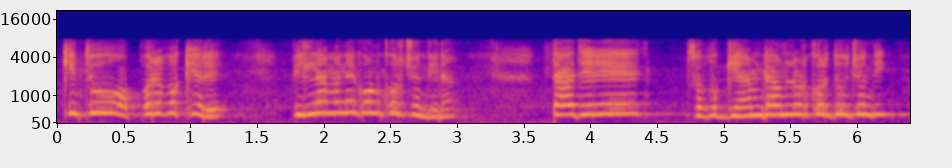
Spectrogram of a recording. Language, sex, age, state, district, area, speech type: Odia, female, 30-45, Odisha, Cuttack, urban, spontaneous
